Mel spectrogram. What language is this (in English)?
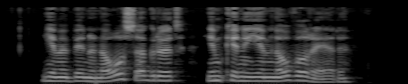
Western Frisian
